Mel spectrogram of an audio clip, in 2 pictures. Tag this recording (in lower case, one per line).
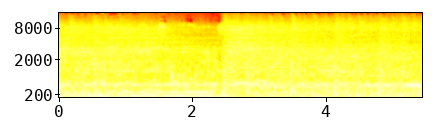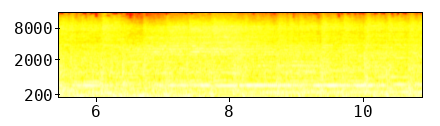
rock music
punk rock
music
